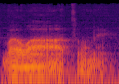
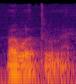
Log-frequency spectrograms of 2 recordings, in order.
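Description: First: The vowel after 'bhav' is long. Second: The vowel after 'bhav' is short. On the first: The speaker calls it wrong. "भवा नहीं भवातु में, वो गलत है pronunciation" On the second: The speaker calls it right. "भवतु कहना चाहिए"

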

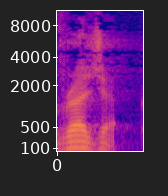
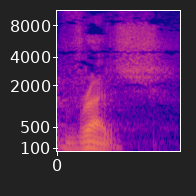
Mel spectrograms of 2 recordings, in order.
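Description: First: The word ends with a final vowel sound. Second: The word ends on a consonant, no final vowel. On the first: The speaker calls it right. "Mama Ekam Sharanam Vraja" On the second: The speaker calls it wrong. "Not Vraj"

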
